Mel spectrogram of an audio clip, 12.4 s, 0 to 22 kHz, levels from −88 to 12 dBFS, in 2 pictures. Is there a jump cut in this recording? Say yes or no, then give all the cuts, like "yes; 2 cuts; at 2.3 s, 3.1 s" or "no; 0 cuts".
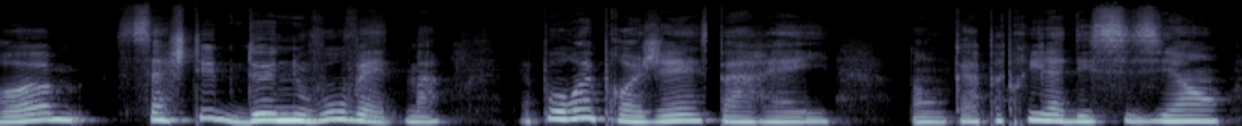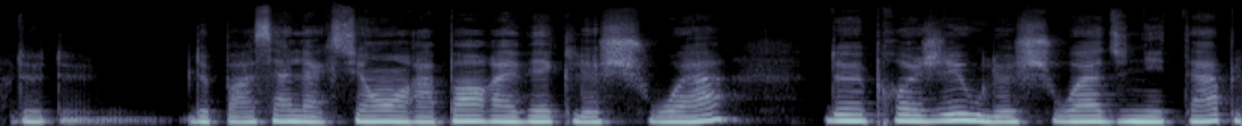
yes; 3 cuts; at 3.5 s, 5.0 s, 6.3 s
